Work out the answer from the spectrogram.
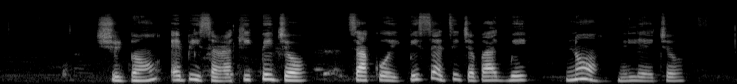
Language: Yoruba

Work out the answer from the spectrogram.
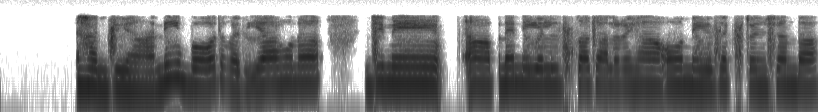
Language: Punjabi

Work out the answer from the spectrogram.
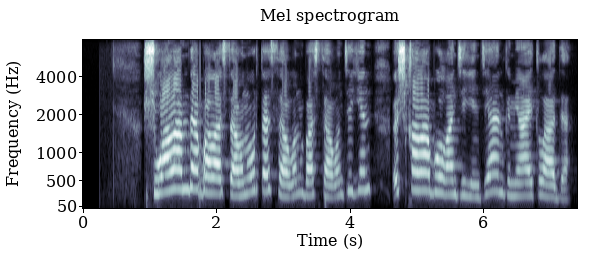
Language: Kazakh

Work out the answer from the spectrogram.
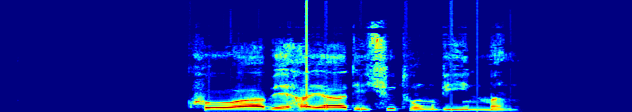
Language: Balti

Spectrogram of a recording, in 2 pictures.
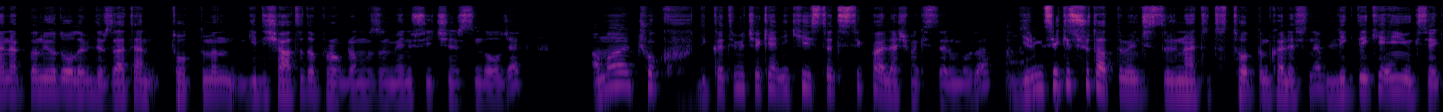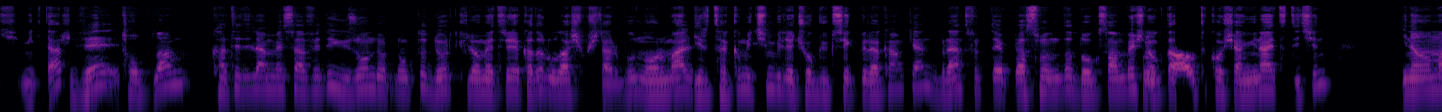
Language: Turkish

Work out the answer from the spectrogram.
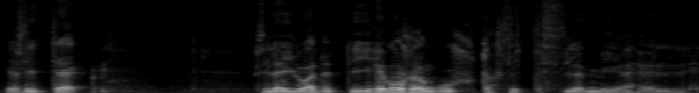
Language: Finnish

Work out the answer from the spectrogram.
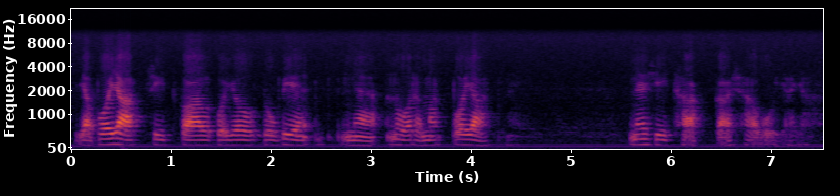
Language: Finnish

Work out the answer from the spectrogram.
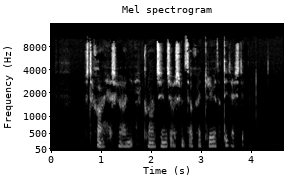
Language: Japanese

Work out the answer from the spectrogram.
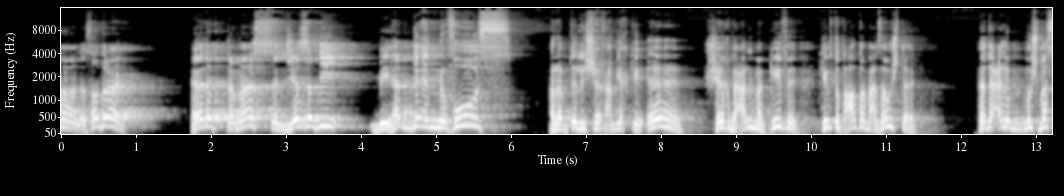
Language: Arabic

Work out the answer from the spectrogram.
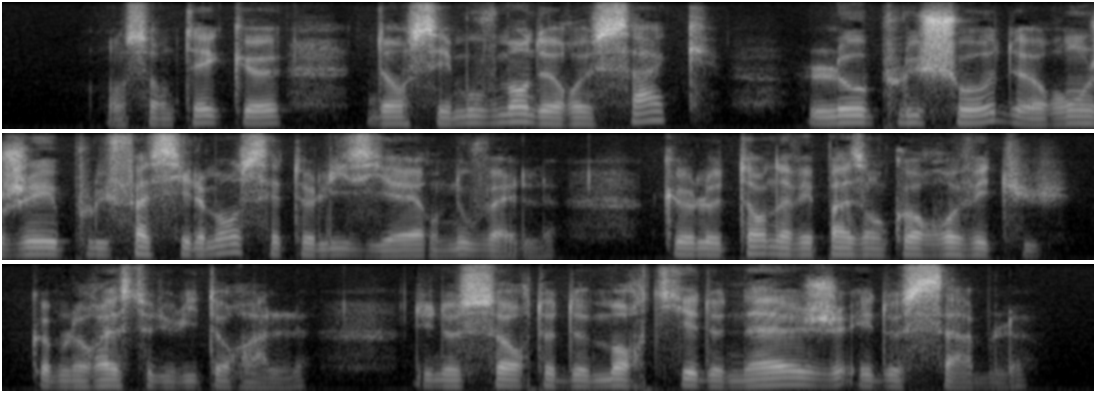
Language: French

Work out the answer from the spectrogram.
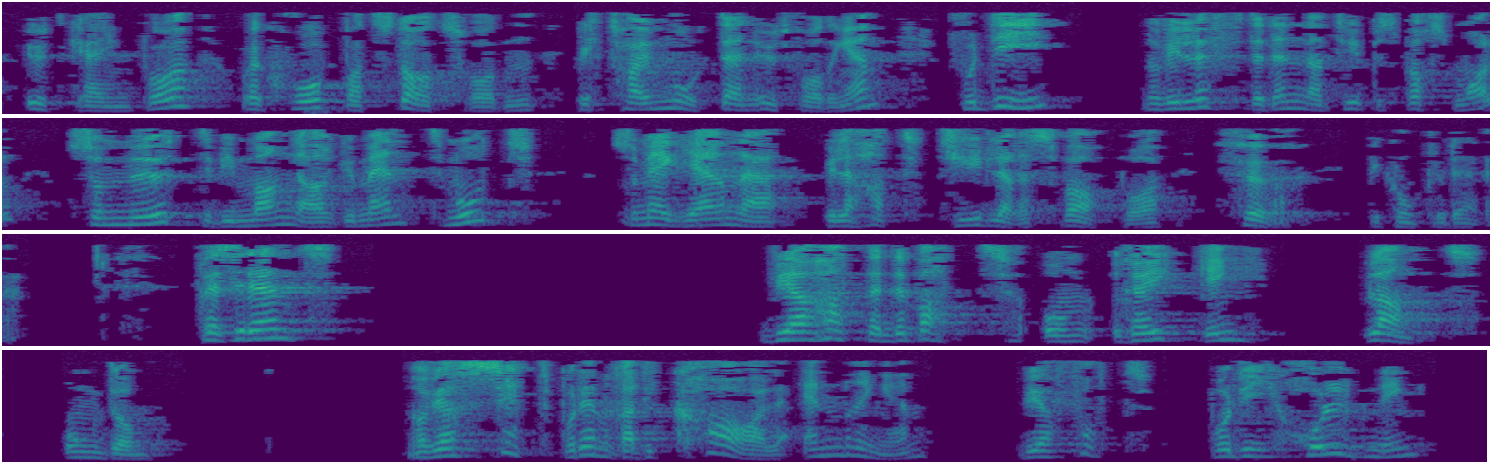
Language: Norwegian Nynorsk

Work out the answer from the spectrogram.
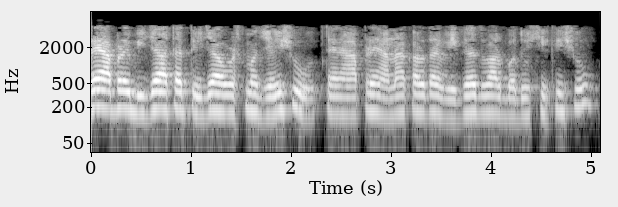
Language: Gujarati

